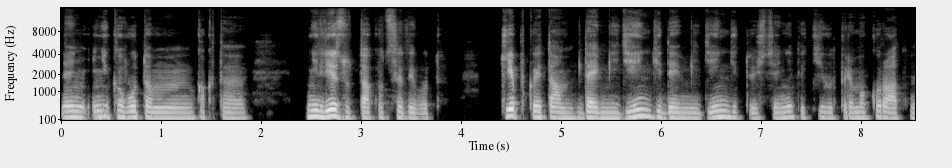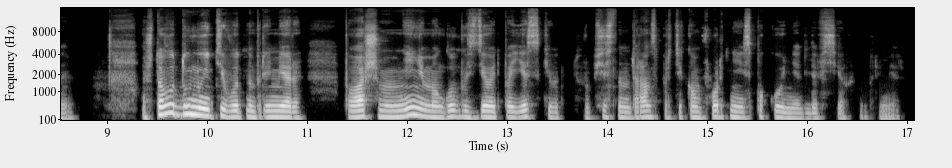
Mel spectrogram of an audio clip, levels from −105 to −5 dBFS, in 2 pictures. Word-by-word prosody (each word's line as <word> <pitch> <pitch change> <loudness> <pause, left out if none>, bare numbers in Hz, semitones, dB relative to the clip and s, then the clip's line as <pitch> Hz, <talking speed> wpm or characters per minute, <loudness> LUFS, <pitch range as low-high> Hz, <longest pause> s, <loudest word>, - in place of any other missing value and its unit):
э, 150 0 +1
н 150 -2 +1
никого 155 -1 -1
там, 135 -2 -2
как 135 - -11
это, 130 -1 -7 0.6
не 165 0 +3
лезут 155 -4 +4
так 140 -1 -2
вот 135 0 -9
с 150 - -11
этой 135 -2 -3
вот 125 +1 -12 0.6
кепкой, 175 -4 +2
там: 140 -3 -2
"Дай 140 +1 +2
мне 135 0 -3
деньги, 155 +4 0
дай 140 0 -1
мне 130 -1 -5
деньги". 150 +3 -2
То 135 -1 -13
есть 130 +2 -12
они 135 +3 -3
такие 135 0 -11
вот 135 - -9
прям 140 0 -4
аккуратные. 135 -2 -4 0.7
А 145 - -7
что 215 +8 +6
вы 255 +2 +6
думаете 200 -6 +7
вот 160 -2 +1
например, 155 -2 +3 0.4
по 155 - -3
вашему 165 0 +4
мнению, 175 +3 +4
могло 150 +2 +1
бы 155 -1 -4
сделать 150 +1 +1
поездки 150 +1 -2
вот 140 -1 -10 0.2
в - - -17
общественном 145 0 -5
транспорте 150 0 -5
комфортнее 150 +1 -3
и - - -5
спокойнее 145 -3 -4
для 125 +1 -9
всех, 135 +1 -11
например? 70 - -15
145 Hz, 180 wpm, -26 LUFS, 135-155 Hz, 0.7 s, думаете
